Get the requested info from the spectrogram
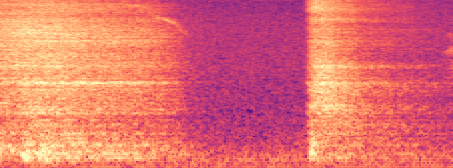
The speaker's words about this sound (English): I like to do it through my nose, so I close my lips, because when you breathe in and out through your nose, it has additional relaxation qualities to it. So deep breath in through the nose and then release breath.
